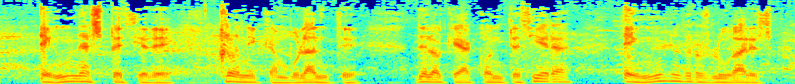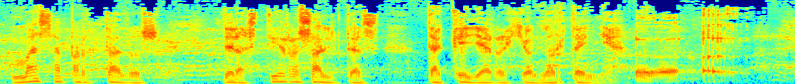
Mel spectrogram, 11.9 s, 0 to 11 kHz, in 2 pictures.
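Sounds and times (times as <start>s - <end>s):
speech: 0.6s - 11.4s
man burping loudly after eating beans in a tavern: 10.6s - 11.8s.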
